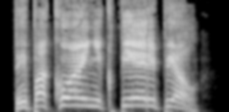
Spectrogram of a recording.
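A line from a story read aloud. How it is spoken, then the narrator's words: Hurried shout. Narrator (Russian): успел выкрикнуть Свистун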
